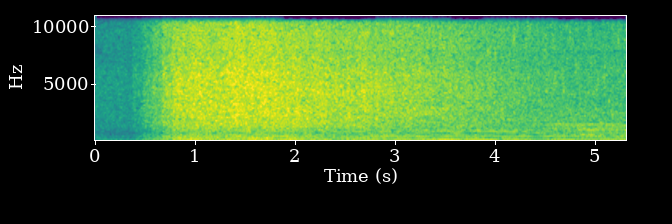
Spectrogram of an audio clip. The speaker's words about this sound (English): Water cascades down a high rocky face.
